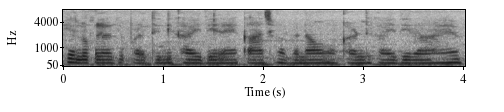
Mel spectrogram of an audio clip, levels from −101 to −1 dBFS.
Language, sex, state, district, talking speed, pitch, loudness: Hindi, male, Chhattisgarh, Raipur, 240 wpm, 165 Hz, -17 LUFS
